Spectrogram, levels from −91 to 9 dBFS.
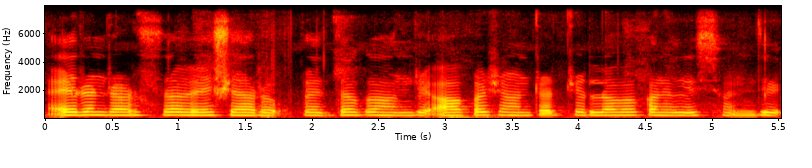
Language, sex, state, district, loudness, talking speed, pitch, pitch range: Telugu, female, Andhra Pradesh, Sri Satya Sai, -17 LUFS, 85 wpm, 210 Hz, 205-215 Hz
